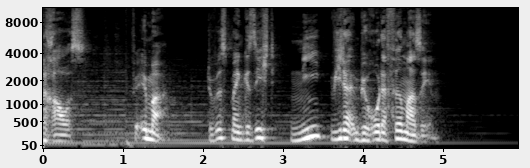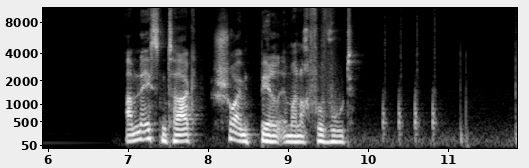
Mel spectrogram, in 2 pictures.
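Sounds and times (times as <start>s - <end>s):
speech: 0.0s - 5.0s, 7.0s - 10.3s
knocking on a wooden front door: 10.2s - 11.8s.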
